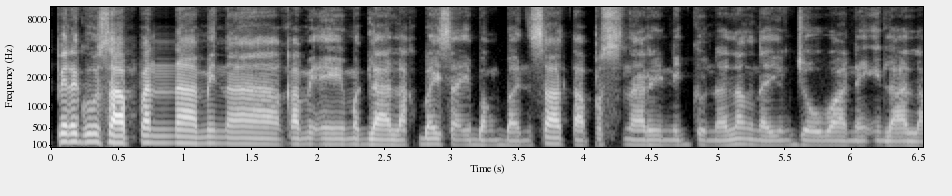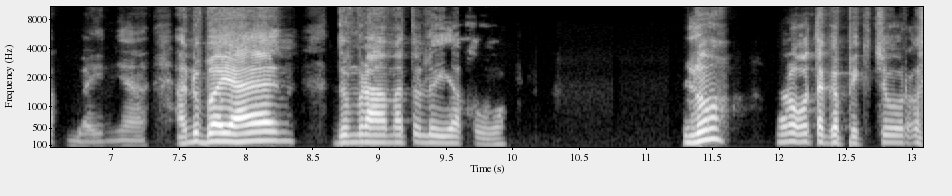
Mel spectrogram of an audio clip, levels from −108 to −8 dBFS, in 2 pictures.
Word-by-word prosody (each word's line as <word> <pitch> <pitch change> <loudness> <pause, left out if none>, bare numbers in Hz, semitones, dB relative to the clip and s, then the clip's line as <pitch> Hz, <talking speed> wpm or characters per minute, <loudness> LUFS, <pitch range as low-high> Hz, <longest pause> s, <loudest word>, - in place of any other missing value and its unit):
pinag-uusapan 170 -3 -1
namin 150 -1 -4
na, 135 -2 -7
kami, 130 0 -9
eh, 125 0 -9
maglalakbay 125 +1 -8
sa 115 - -8
ibang 110 -1 -16
bansa. 110 +7 -6
Tapos 120 +2 -9
narinig 110 0 -14
ko 110 - -20
nalang 120 +4 -13
na 105 - -13
yung 110 +1 -21
jowa 105 -2 -12
na 100 - -17
yung 105 - -19
ilalakbay 100 -1 -15
niya. 105 +1 -18 0.2
Ano 170 +6 -1
ba 195 +2 +9
yan? 200 +2 +8 0.3
dumrama 170 +1 +1
tuloy 165 -2 -7
ako. 130 -4 -10 1.3
Hala! 210 +9 +5 0.4
Ano 180 +1 0
ko, - - +2
taga-picture? 165 -1 -3
Oh, 160 - -6
130 Hz, 140 wpm, -19 LUFS, 110-170 Hz, 1.3 s, ba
